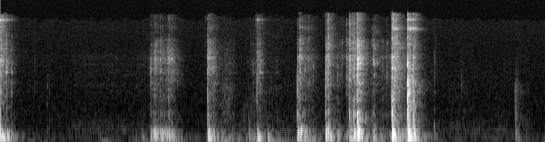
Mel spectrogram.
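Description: Philippine one-peso coins clinking and clicking against each other as they are handled: a quick run of light metallic clicks from about a second in until near the end.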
